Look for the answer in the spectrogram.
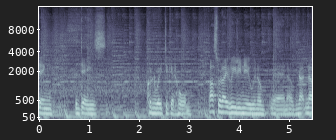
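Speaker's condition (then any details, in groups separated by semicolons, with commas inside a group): No condition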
